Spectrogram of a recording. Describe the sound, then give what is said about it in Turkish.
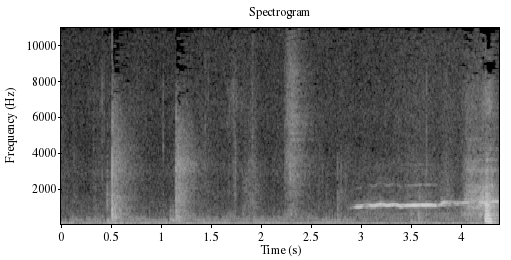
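Soft whistling by a person: a thin, steady whistled tone enters partway through and holds near one pitch, faint and alone over quiet background rustling. “Şöyle hafiften ıslık çalıp duruyorsunuz da.”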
